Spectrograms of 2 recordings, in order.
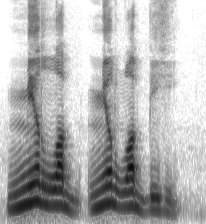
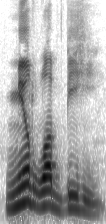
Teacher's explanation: So notice I'm pronouncing the two consecutive letters as one single letter, mir rabbihi, and that one single letter is mushaddad, mir rabbihi. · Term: merging the noon into the ra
